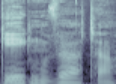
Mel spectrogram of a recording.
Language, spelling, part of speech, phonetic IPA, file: German, Gegenwörter, noun, [ˈɡeːɡŋ̍ˌvœʁtɐ], De-Gegenwörter.ogg
- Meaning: nominative/accusative/genitive plural of Gegenwort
